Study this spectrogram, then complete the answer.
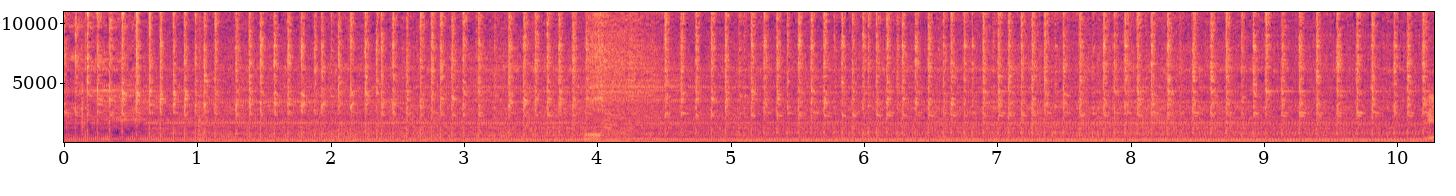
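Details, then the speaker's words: Farmertec 288 kit chainsaw during carb tuning after an oil pump repair. Runs loud and steady at high revs with a burbling, uneven note. Low jet too rich, so it won't idle; lean it out by turning the jet in. "it gets fatter it's more Rich doesn't want to idle kind of foggy okay listen lean it out turn this jet in"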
